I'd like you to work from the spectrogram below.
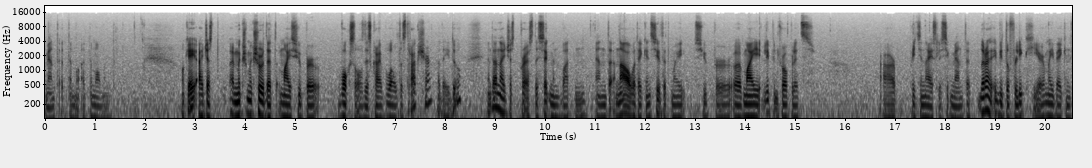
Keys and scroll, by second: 0.2 q, 1.3 shift+c, 3.3 ctrl+z, 7.5 shift+c, 11.3 alt+a.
